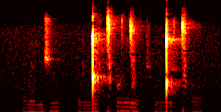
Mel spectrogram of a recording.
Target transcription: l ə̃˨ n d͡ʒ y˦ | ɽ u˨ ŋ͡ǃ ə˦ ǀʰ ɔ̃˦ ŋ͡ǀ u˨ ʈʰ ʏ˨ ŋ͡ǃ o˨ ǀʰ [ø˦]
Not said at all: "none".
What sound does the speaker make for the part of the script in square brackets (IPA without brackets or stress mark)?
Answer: ø˦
